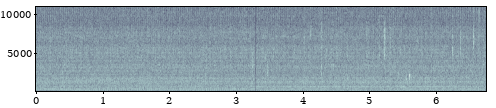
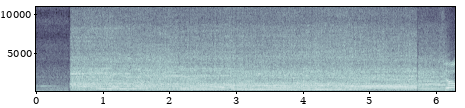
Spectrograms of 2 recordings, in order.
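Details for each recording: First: Toyota Esquire (Noah ZRR80) with replacement contract CVT after a humming complaint, fluid at about 35 °C: steady even idle, no whine, grinding or rattle; the new transmission sounds healthy. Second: Toyota Esquire (Noah ZRR80) minivan on a lift with the wheels turning, customer complaint of hum from the CVT: steady droning hum rising and falling slightly with wheel speed; diagnosed as a worn CVT reduction gear, transmission to be replaced with a contract unit.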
